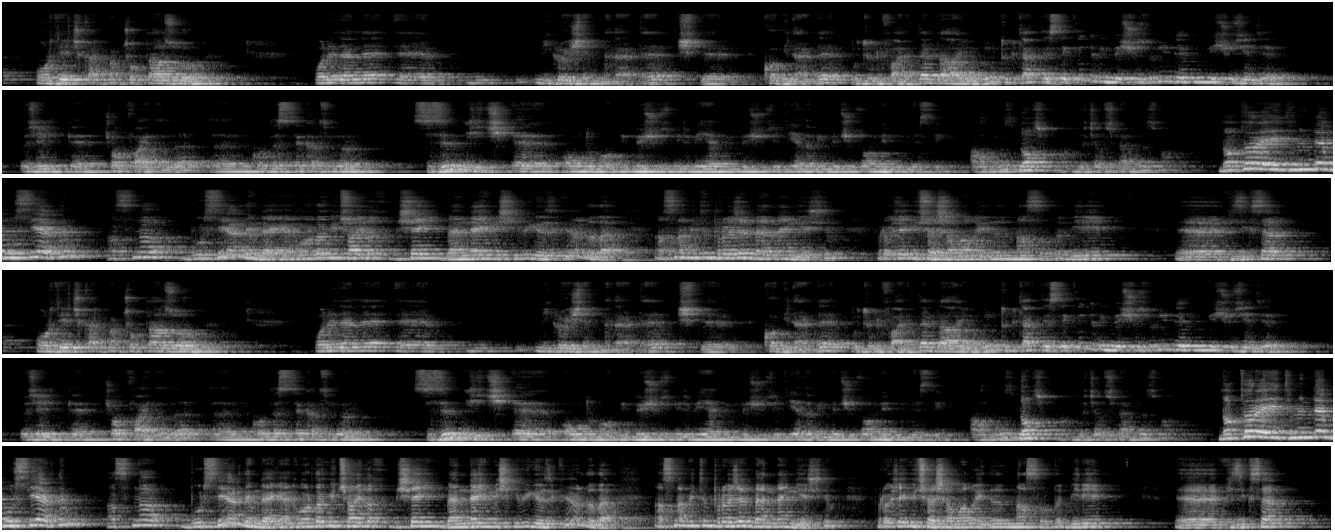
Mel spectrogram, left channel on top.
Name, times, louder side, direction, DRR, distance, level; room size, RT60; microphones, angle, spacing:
voice 1, 0.3-2.1 3.1-4.4 4.6-4.9 5.1-7.3 7.6-12.8 13.5-17.0 17.4-25.0, equal, 5° left, 0.7 m, -22 dB
voice 2, 25.5-35.1 35.4-37.8 38.4-39.6, right 2 dB, 50° right, 0.3 m, -19 dB
5.9 x 2.6 x 3.3 m
head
